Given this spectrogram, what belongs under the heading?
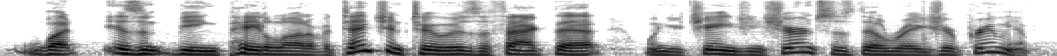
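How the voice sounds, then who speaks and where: A man speaking as an insurance consultant guest on a radio talk show, explaining things in a measured way with pauses and fillers. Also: fairly high pitch, expressive, a little mellow, no echo. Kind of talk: radio interview answers.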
